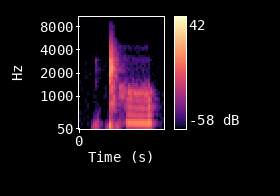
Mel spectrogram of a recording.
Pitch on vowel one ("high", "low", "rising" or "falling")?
high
